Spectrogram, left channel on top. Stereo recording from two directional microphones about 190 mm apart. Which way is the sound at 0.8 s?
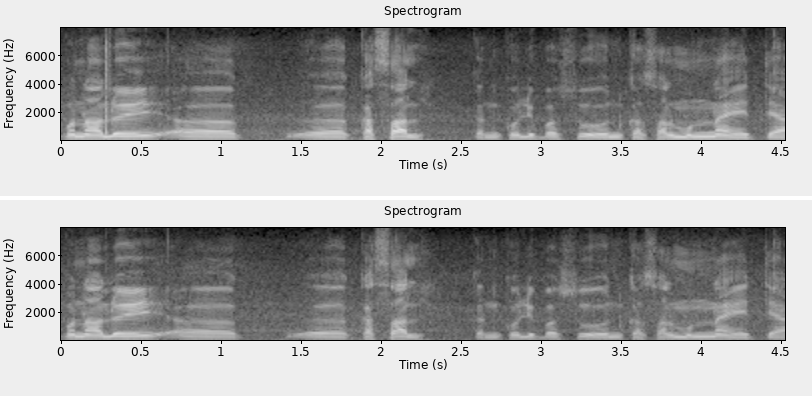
20° left (ahead or behind).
